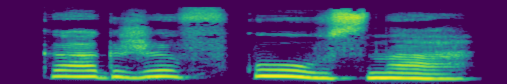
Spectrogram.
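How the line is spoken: Blissful drawl. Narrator (Russian): Блаженно протянула я

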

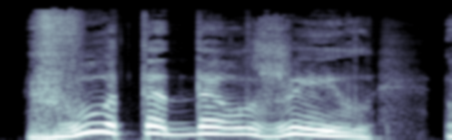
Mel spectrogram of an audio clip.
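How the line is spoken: Laughing exclamation, woman. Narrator (Russian): воскликнула, рассмеявшись, Лариса

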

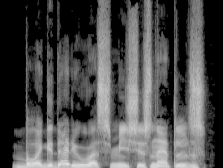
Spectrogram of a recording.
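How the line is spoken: Sarcastic. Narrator (Russian): язвительно произнес Бидуэлл

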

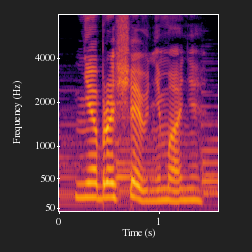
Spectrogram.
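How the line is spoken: Tearful mother, forced cheer. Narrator (Russian): сквозь слезы выдавила мама улыбку

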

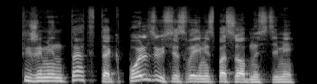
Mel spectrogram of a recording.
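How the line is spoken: Sharp. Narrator (Russian): резко сказала она

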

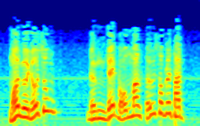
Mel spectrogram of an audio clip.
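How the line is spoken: Panicked shout. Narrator (Vietnamese): Y trong lúc hoảng sợ quát lớn

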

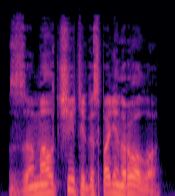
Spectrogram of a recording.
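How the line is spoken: Barking. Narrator (Russian): рявкнул судья

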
